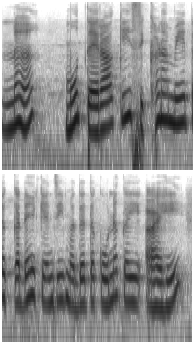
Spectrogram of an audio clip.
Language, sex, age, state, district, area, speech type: Sindhi, female, 45-60, Gujarat, Surat, urban, spontaneous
